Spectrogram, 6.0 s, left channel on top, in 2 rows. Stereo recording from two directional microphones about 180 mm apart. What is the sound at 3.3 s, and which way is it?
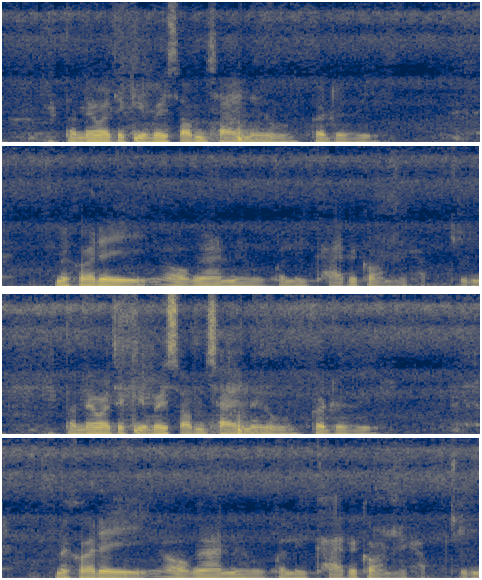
Speech, 15° left (ahead or behind).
